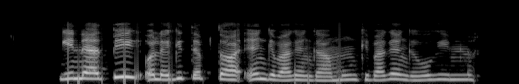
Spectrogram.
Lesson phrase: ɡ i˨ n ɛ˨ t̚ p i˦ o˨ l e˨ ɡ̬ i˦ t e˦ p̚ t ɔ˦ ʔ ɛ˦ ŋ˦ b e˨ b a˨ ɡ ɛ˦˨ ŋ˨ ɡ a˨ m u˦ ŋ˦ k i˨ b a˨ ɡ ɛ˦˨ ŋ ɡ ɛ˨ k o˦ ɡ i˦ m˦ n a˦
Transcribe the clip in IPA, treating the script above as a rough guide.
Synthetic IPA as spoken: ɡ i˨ n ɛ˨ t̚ p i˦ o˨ l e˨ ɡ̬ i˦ t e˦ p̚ t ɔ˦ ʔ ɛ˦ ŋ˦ ɡ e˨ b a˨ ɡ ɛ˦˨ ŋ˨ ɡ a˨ m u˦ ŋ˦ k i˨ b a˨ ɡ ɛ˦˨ ŋ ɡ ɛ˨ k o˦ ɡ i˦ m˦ n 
